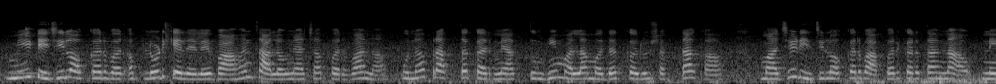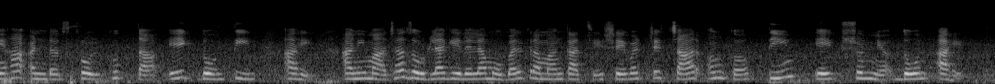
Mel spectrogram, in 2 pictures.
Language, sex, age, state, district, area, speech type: Marathi, female, 18-30, Maharashtra, Mumbai Suburban, urban, read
